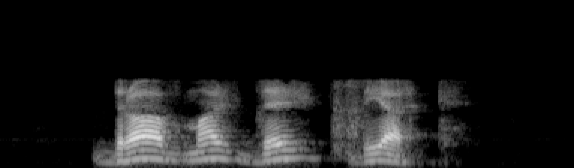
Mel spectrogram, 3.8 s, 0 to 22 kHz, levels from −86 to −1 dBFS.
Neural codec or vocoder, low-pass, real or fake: none; 3.6 kHz; real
